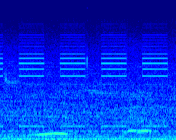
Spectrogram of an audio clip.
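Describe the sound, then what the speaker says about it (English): A Deutz-Fahr baler sounds a loud electronic warning beep in four evenly spaced bursts, each about half a second long, over a low mechanical hum. "It's quite a loud beep,"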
